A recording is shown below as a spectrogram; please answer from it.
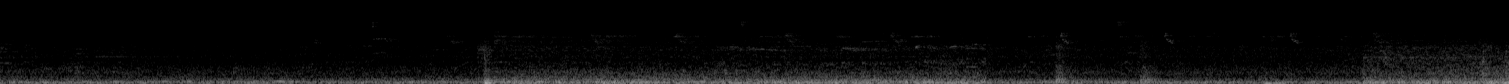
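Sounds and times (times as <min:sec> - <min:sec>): wild birds chirping: 0:02.1 - 0:15.0
steady low rumble: 0:04.8 - 0:10.0, 0:13.6 - 0:15.0.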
